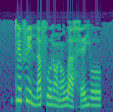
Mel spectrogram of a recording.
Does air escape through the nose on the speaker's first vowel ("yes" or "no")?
yes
